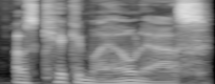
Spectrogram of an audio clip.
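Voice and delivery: mock dry, matter-of-fact, dead straight delivery. Retelling a man's answer to a guard at the Davis-Monthan gate, imitating a deadpan reply.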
